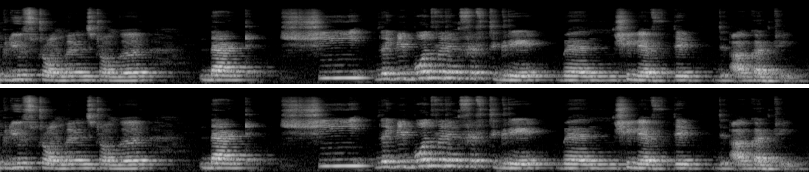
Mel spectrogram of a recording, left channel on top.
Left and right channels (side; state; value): both; identical; correlation 1.00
